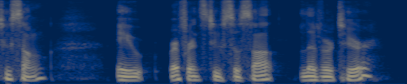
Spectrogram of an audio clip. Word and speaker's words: Toussaint: It's not, there's no T. – Toussaint? – You don't pronounce the T in French. – That's right. Toussaint.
